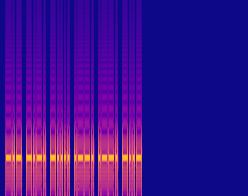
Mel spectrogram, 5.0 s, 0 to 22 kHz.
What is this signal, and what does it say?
Morse code, heard as a keyed tone, about 34 wpm, 700 Hz. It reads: KC6PPX
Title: USA Call Signs Repeated 3x 35wpm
